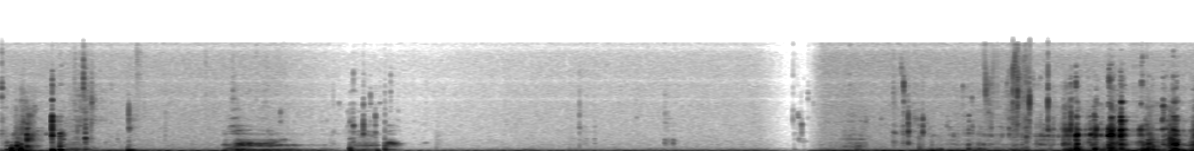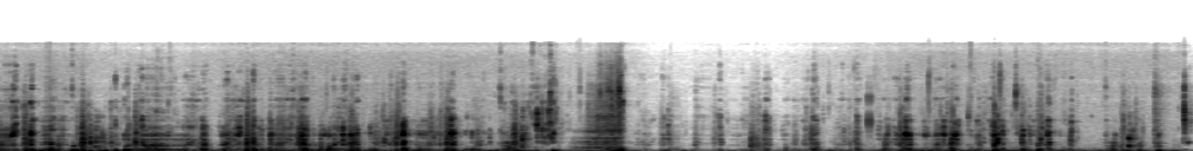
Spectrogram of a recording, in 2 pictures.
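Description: Chopsticks and a spoon clink against a dish.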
